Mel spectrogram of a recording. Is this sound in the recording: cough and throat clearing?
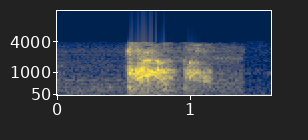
yes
